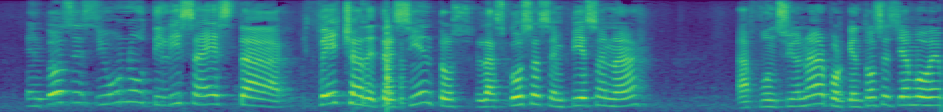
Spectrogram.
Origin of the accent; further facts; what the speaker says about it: Querétaro, Mexico; Yo soy de Querétaro. ¿Alguien de Querétaro acá? ¿Alguno de mis paisanos?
